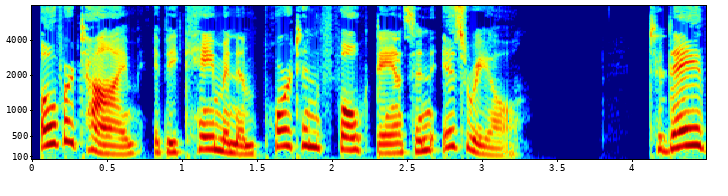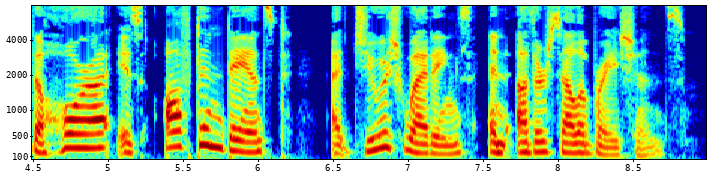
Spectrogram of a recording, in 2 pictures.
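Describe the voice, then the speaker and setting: A woman's voice: medium pitch, very animated, moderate pace, no echo, clean studio sound. A woman reading scripted educational narration for young children. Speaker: narrator of children's read-aloud.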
